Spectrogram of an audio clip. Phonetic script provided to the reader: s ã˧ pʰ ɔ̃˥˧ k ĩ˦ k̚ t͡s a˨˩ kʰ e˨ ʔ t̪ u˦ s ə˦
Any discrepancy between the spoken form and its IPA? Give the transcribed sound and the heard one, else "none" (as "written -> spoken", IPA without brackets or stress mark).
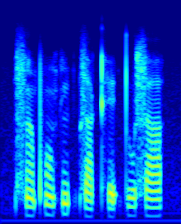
ə˦ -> a˦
